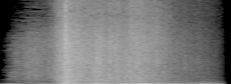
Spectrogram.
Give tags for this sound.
shrubbery; bushes; bush; leaves; leaf; noise

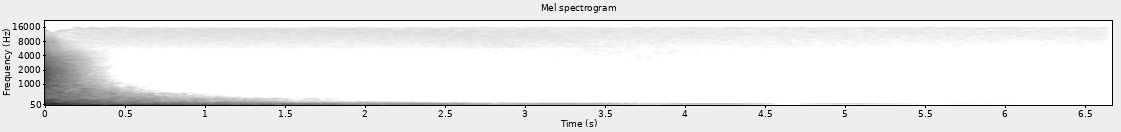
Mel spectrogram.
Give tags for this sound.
bass; concert; orchestral; symphonic

